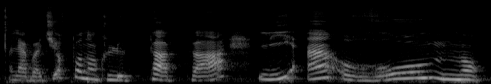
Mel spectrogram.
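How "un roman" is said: teacher drawing out the word; slow, stretched word. Shown as a demonstration. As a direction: draw out roman slowly. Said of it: "teacher stretching word for sound".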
